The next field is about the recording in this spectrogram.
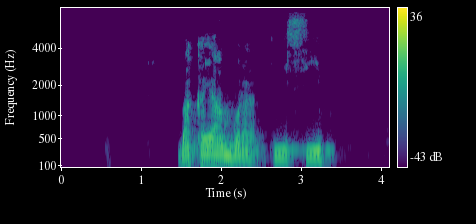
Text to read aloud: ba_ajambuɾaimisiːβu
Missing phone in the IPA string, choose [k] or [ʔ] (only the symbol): k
